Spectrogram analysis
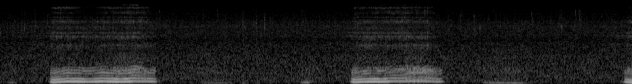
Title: • Fall Asleep Fast With Real Snoring Sounds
